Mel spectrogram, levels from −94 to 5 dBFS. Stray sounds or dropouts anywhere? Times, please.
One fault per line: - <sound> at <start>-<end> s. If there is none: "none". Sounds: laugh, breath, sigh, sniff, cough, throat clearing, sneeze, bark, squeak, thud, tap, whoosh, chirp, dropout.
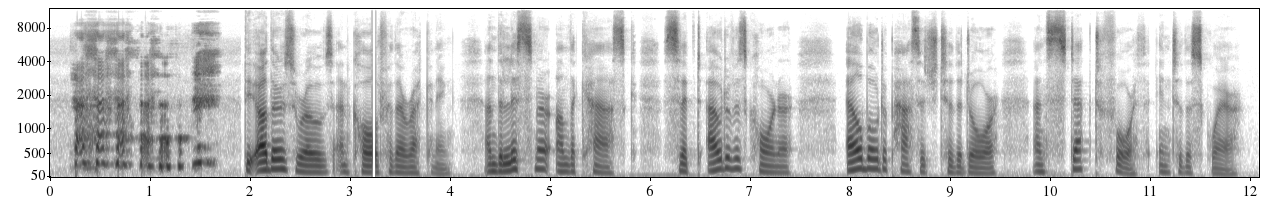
- laugh at 0.2-1.7 s
- dropout at 3.2-3.3 s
